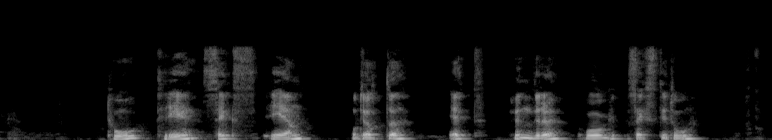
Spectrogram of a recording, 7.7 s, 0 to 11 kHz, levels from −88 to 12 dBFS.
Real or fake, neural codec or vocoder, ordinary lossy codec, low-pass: fake; codec, 16 kHz, 4 kbps, FreqCodec, larger model; MP3, 96 kbps; 7.2 kHz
